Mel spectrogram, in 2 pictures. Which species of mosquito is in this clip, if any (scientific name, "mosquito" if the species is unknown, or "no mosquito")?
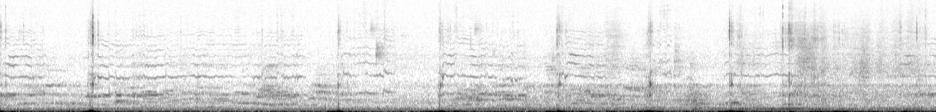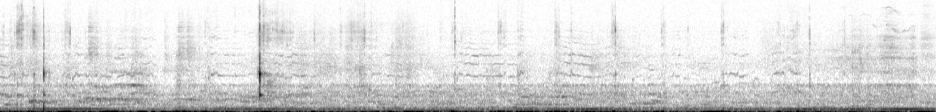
Anopheles funestus s.l.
